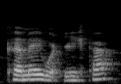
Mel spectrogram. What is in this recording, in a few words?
good afternoon, tigrinya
